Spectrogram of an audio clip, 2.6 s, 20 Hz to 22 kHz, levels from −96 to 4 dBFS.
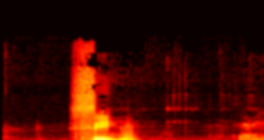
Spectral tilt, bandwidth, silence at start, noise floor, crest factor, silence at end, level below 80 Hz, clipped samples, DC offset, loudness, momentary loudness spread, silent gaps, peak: -5.5 dB/octave; 15.5 kHz; 0.75 s; -64 dBFS; 20 dB; 0.05 s; -48 dBFS; under 0.1%; under 0.1%; -17 LUFS; 24 LU; none; 0 dBFS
